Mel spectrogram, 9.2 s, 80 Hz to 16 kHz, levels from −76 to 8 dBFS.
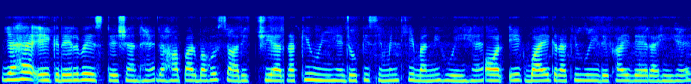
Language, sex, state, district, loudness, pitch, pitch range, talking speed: Hindi, female, Bihar, Purnia, -26 LUFS, 240 Hz, 230-250 Hz, 180 wpm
